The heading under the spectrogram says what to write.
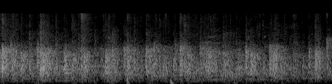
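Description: An audience applauds with dense, steady clapping that holds at an even level for a few seconds, many hands blending into a continuous crackling wash.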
